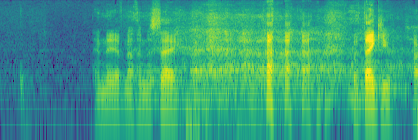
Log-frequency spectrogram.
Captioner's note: group laughing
